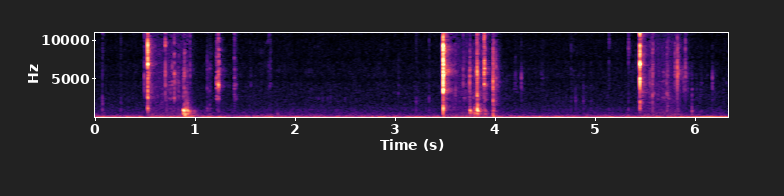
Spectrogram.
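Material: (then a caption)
Soap. A metal utility knife blade shaves thin slices from the surface of a solid, hand-sized black soap bar held in the palm. Short, crisp, bright scraping cuts come in three separate bursts, each with a sharp onset and almost no ring, separated by near-silence.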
